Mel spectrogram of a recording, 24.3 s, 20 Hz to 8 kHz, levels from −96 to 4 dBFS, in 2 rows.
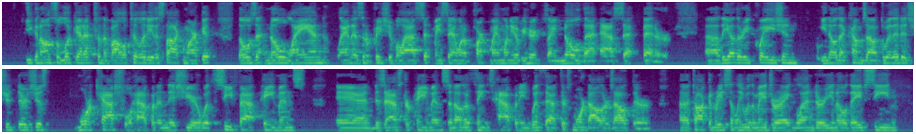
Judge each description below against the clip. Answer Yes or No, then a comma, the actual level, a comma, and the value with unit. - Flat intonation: Yes, narrow, 2.0 semitones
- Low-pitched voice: Yes, low, 125 Hz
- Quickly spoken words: Yes, fast, 215 wpm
